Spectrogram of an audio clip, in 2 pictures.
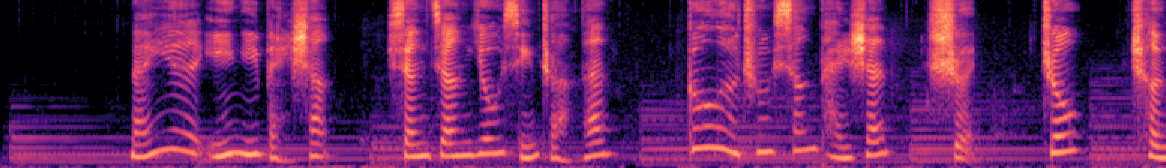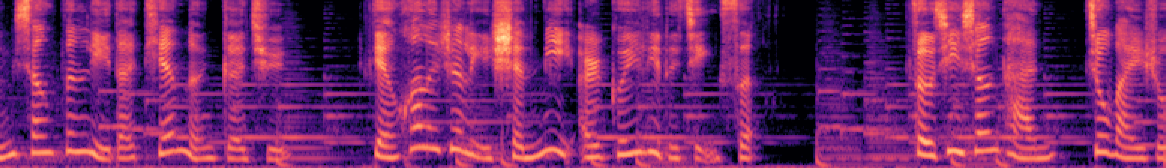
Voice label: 宣传片文旅配音

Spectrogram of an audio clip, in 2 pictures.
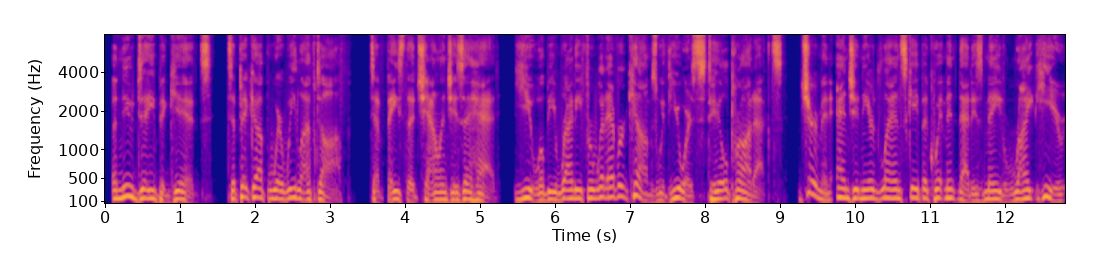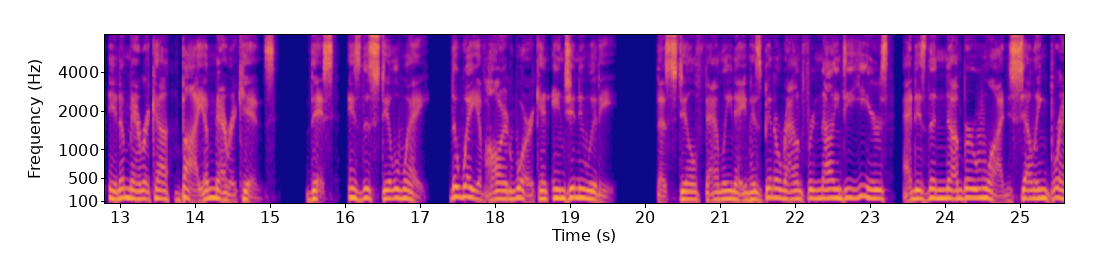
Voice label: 美式 英语 干音

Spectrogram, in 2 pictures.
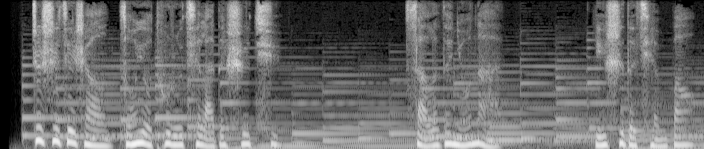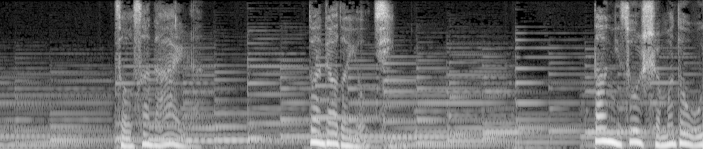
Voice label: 旁白类; 失去

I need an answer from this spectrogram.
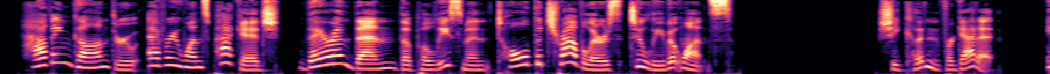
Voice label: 外籍英语录音材料听力女声部分美式口音

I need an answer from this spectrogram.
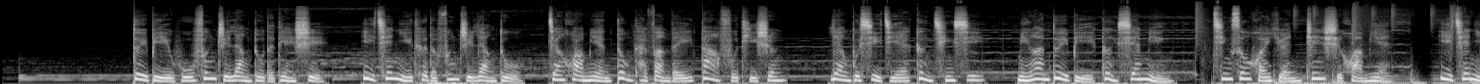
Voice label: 广告理性专业; 小米电视

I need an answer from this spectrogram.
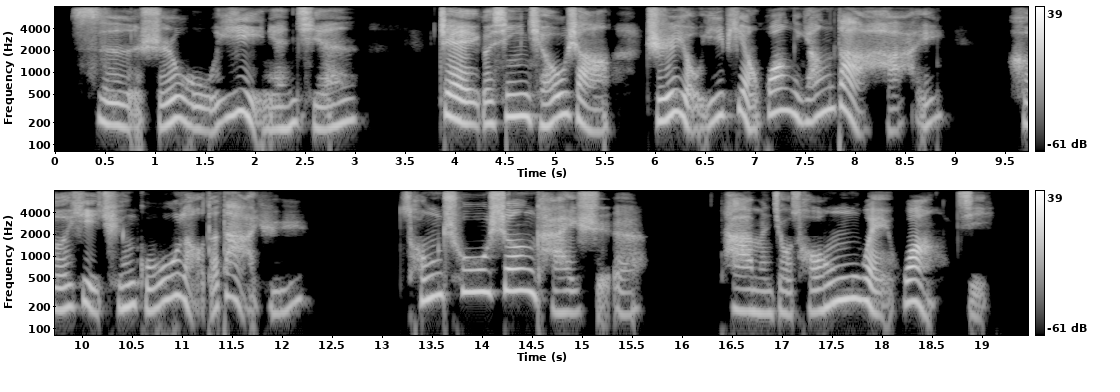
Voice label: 老年音

